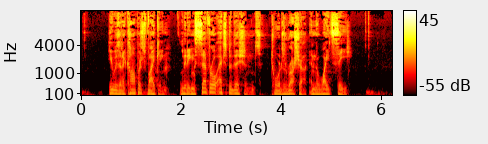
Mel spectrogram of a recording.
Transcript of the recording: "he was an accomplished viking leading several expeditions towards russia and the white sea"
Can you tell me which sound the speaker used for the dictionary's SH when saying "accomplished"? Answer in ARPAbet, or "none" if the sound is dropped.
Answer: S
